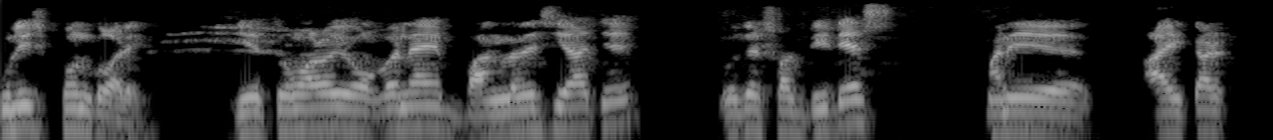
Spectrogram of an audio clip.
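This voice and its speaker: A man talks in a fairly high voice with fairly even intonation. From South 24 Parganas, West Bengal, India. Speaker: father of a migrant worker. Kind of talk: interview testimony. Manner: halting.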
